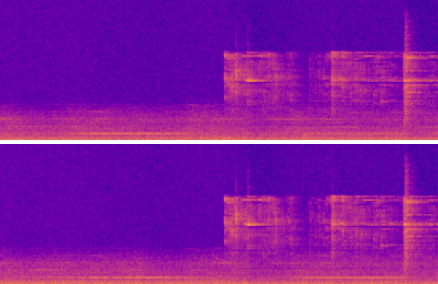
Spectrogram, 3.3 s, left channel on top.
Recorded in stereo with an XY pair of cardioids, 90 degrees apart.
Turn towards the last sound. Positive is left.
turn(degrees=0)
